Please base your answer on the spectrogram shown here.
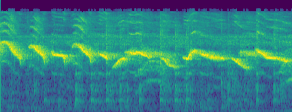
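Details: Wambi in lively song, continuous descending whistled slurs, each falling from high to mid pitch, linked in a fluid rolling warble.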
